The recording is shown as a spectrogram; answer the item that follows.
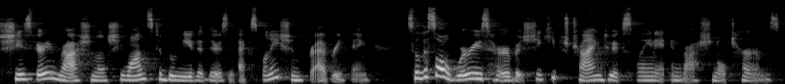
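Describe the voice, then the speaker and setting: A woman chats through a spooky novel's plot in a lively, storytelling way, speeding up and slowing down for effect. She often drops in casual fillers as she goes. Her pitch sits in a middling range for a woman. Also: slightly rough. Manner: animated storytelling, tempo swings, frequent "like". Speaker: book reviewer. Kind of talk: casual book review vlog.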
